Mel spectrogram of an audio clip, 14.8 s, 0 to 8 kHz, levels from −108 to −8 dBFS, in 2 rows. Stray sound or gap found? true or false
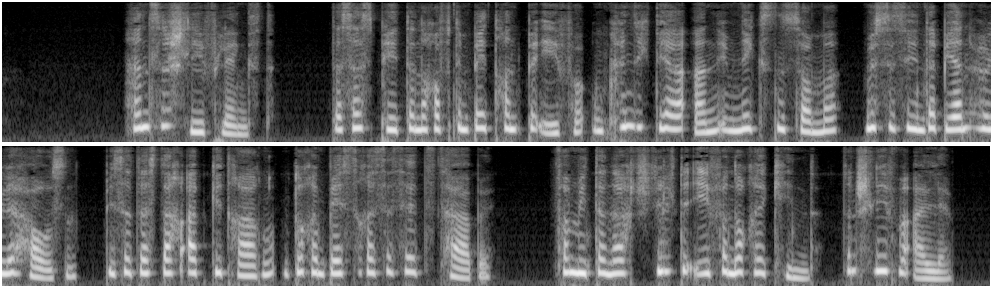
false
